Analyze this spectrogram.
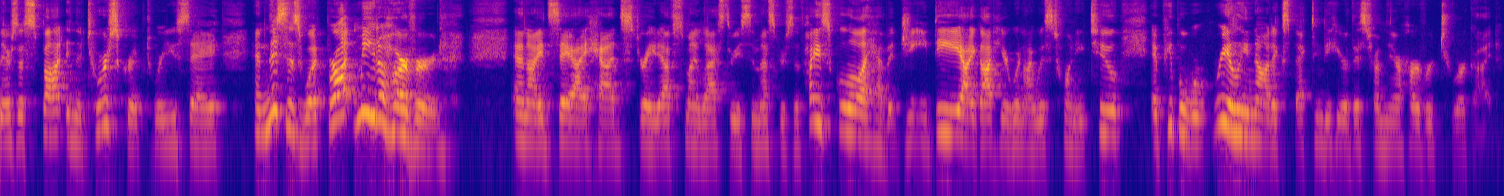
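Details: Adult woman speaking; normal voice.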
